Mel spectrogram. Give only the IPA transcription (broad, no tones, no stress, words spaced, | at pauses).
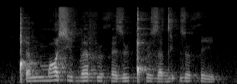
ǃʼɛmːɑɕi bɛfʉ θezyǃʰʉ zɛdiʔzʉ θi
